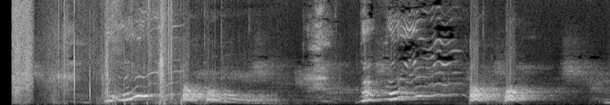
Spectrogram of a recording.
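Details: A Shih Tzu howling in drawn-out, wavering, rising then falling cries, several long howls with short gaps, mixed with a few sharp noises and human voice at the start.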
